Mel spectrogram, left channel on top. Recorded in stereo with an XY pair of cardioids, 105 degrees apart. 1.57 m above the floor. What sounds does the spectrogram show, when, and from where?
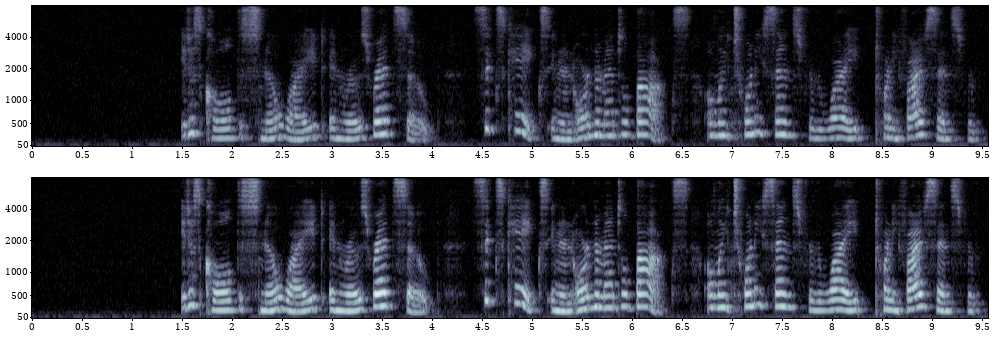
1.5 s a woman speaking: 45° right, 0.8 m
